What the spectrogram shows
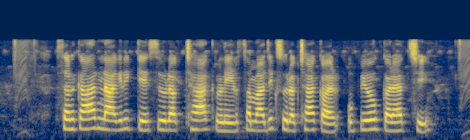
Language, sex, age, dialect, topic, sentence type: Maithili, female, 18-24, Southern/Standard, banking, statement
